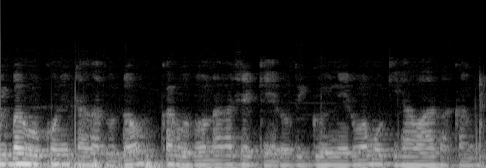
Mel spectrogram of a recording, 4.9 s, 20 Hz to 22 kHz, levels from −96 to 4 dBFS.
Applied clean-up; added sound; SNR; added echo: none; Walk, footsteps; 14 dB; reverberation time 0.3 s.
